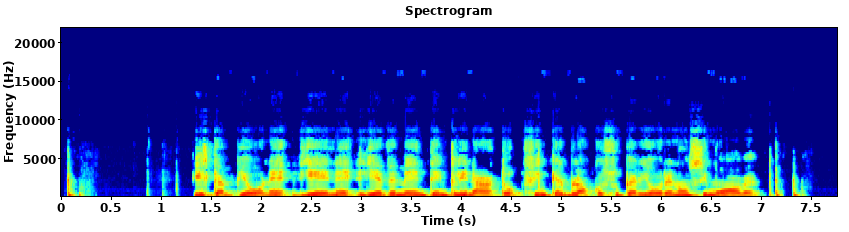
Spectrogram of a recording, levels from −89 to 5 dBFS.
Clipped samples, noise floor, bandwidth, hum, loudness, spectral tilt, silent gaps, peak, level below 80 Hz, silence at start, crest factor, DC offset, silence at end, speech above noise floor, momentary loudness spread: under 0.1%; -76 dBFS; 7.8 kHz; none; -13 LUFS; -6.5 dB/octave; none; -2 dBFS; -52 dBFS; 0.05 s; 12 dB; under 0.1%; 0.35 s; 63 dB; 11 LU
